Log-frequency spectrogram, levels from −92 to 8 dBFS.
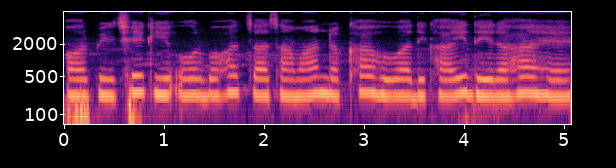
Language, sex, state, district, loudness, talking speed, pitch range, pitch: Hindi, female, Uttar Pradesh, Lucknow, -16 LUFS, 155 wpm, 225-245 Hz, 230 Hz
